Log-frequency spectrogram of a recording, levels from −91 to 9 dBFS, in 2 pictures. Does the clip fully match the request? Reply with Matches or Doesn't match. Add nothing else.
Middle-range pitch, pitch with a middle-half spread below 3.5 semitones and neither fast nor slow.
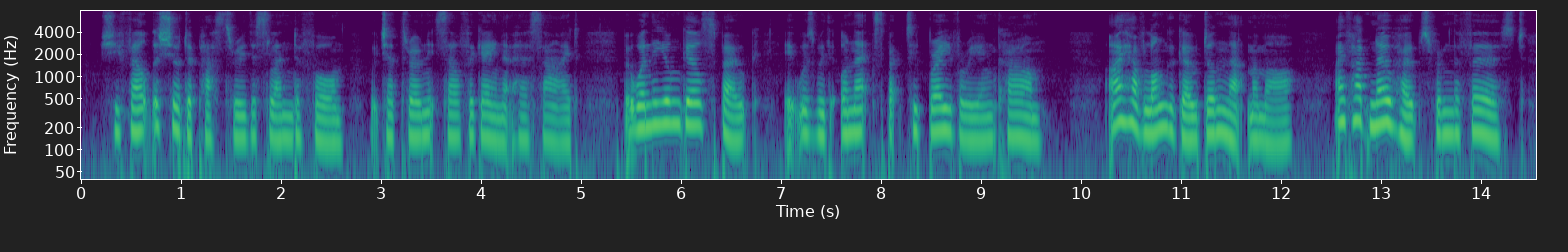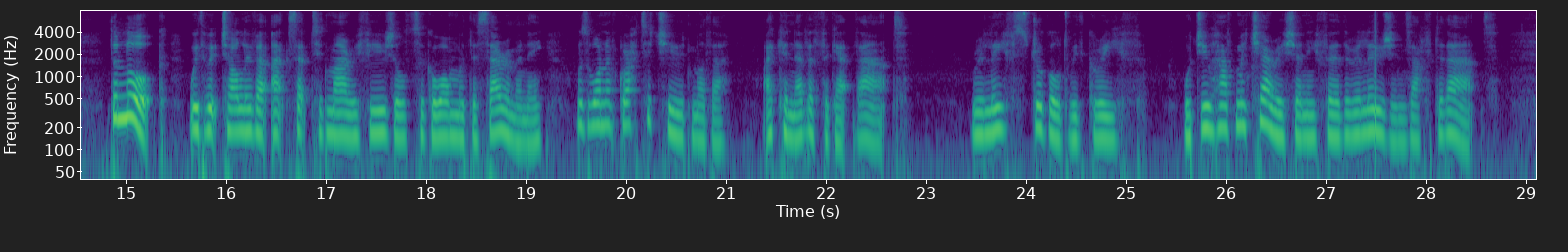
Doesn't match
